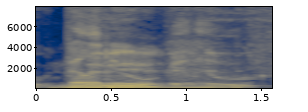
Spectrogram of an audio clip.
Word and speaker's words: Villeneuve: Villeneuve.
